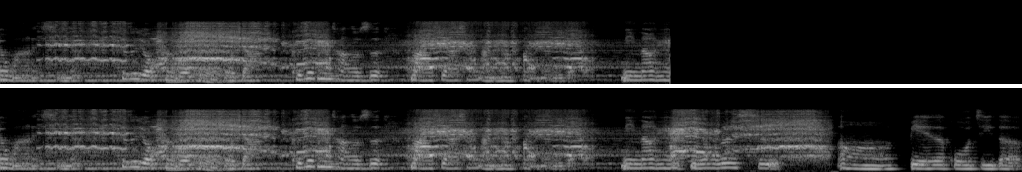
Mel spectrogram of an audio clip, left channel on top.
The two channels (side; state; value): left; drops out; at 6.7 s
